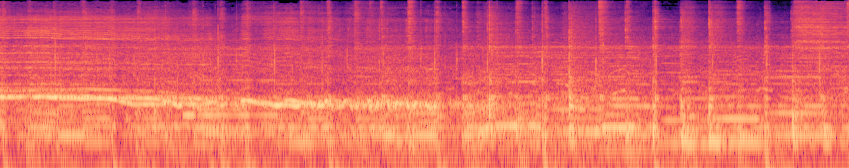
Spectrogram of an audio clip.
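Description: Live band music with acoustic guitar and drums; a long held vocal note wavers and trails off about halfway through, after which the drum strikes and guitar chords carry on.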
